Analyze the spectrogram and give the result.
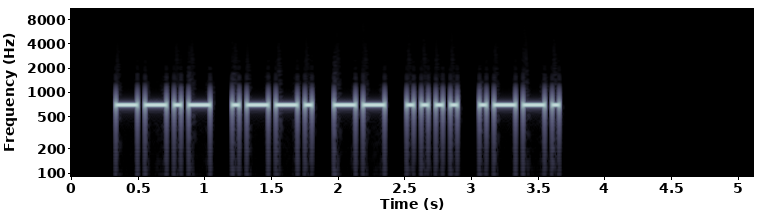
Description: Morse code, heard as a keyed tone, about 23 wpm, 700 Hz. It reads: QPMHP
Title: Code Groups - 5 Letters - 22wpm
